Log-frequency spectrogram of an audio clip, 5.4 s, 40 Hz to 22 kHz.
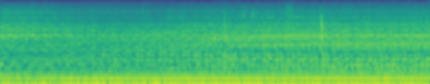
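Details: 2014 Kubota M8560 2WD tractor, 1,376 hours: steady low diesel rumble at even idle with no knocks, misses or rattles; engine idles healthy.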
